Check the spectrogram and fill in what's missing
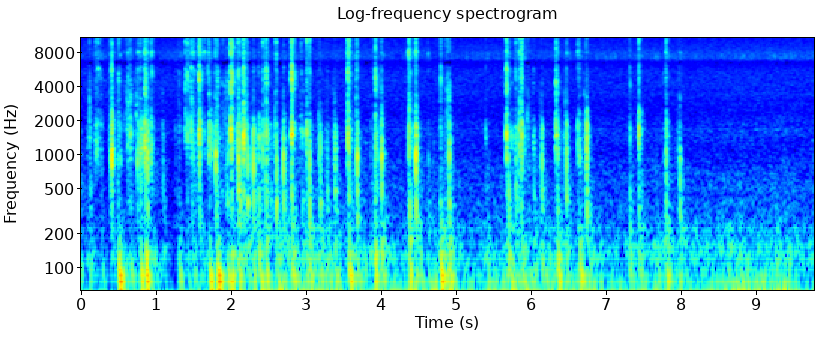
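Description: Fingertips type on a plastic mechanical keyboard (Hanmumu) fitted with cat-shaped plastic keycaps. Quick, dry key taps come thick and fast for the first few seconds, then thin out into sparser strokes. Each tap is a short, sharp click with a soft low thud beneath it.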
